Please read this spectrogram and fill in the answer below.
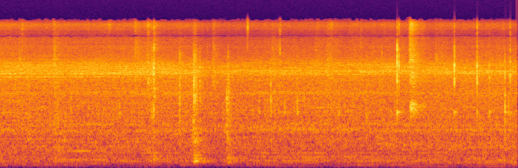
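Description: Scattered clinks and knocks of kitchen utensils over a steady background hiss. The clearest come about three seconds in and again about six seconds in, as a spoon stirs in a small stainless steel cup.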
